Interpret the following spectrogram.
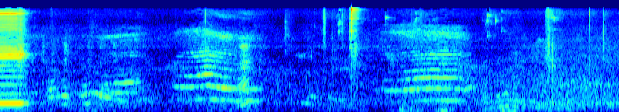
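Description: A brief loud steady tone at the very start, then three short high-pitched cries, each rising and falling in pitch, about a second and a half apart.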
